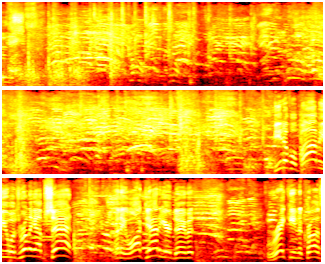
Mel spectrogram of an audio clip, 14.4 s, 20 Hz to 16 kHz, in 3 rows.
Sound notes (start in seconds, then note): 2.5 crowd chatter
